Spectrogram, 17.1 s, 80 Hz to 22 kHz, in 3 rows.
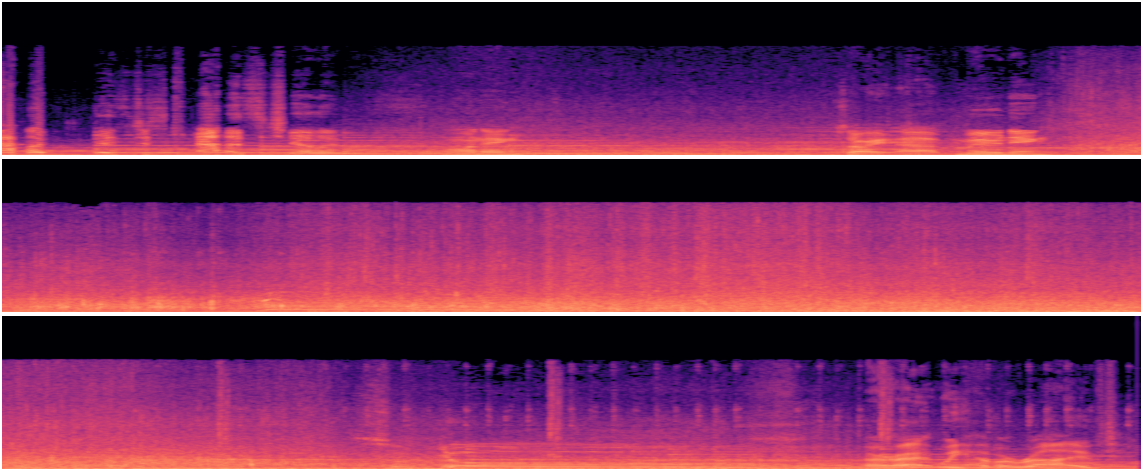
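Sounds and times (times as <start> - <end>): music: 0.0 - 17.0
vehicle engine running: 1.7 - 16.8
water splashing against vehicle: 5.2 - 15.8.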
